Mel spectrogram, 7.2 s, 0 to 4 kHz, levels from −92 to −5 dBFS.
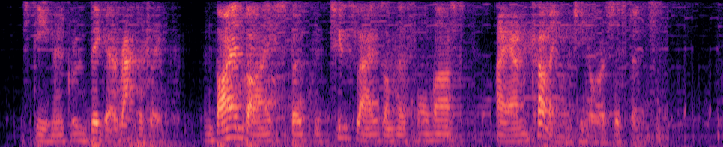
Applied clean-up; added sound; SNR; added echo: neural separator model SepFormer DNS4.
